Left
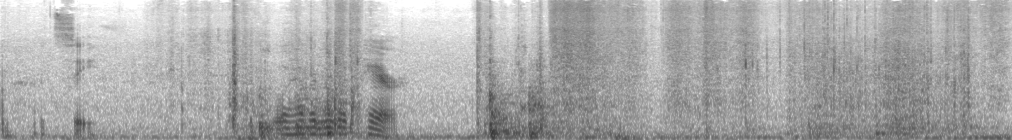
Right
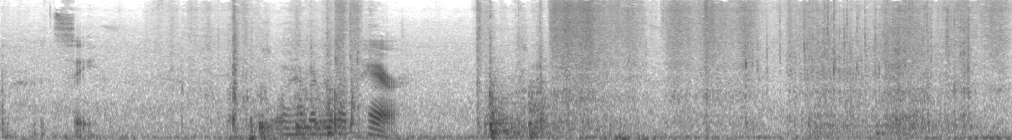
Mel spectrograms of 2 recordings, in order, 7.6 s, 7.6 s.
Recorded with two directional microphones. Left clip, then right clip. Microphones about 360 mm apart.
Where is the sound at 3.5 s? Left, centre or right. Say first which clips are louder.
Left 3 dB; left.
